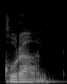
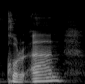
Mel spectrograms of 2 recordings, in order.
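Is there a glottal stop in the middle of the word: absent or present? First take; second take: absent; present. First: The word flows without a glottal stop. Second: A glottal stop breaks the middle of the word. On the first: "Without that um, that that stopping of the Quran" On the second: "is read as Quran"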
